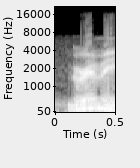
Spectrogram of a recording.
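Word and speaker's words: Göreme: Goremay. Yeah, that's how you pronounce it.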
